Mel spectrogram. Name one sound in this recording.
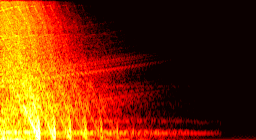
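A swirling whoosh fades away.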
